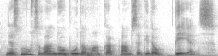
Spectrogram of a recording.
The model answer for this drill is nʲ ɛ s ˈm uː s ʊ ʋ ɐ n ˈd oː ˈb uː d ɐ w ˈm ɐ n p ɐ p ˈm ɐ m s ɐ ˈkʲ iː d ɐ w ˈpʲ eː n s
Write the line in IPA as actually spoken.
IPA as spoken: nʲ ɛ s ˈm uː s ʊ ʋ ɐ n ˈd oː ˈb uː d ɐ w ˈm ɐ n k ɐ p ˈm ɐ m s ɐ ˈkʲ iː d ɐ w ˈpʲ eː n s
